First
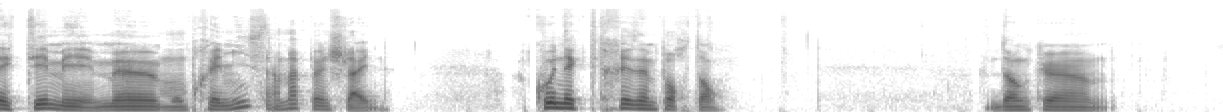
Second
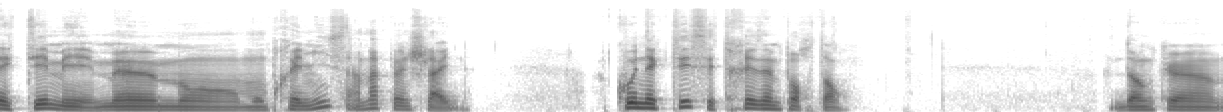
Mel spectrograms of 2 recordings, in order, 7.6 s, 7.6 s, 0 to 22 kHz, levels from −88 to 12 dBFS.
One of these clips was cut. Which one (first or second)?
first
